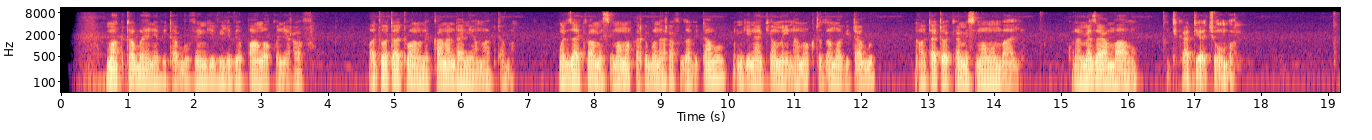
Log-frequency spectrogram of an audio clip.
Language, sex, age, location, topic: Swahili, male, 25-35, Nairobi, education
